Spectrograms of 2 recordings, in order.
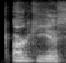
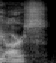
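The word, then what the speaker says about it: Arceus: to pronounce it yeah I think AR archus is now the official pronunciation okay just because they don't want people to say ARS that's a good point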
